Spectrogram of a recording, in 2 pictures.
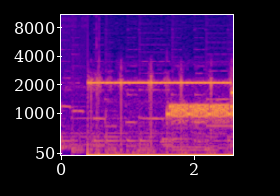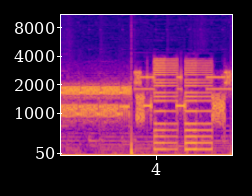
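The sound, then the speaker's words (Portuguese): A dial-up modem connecting to the internet over a telephone line: sustained electronic tones that shift pitch, a sharp click, then loud buzzy warbling bursts of stacked tones, with no voices. “a conexão da internet de escada fazia aquele clássico barulho.”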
